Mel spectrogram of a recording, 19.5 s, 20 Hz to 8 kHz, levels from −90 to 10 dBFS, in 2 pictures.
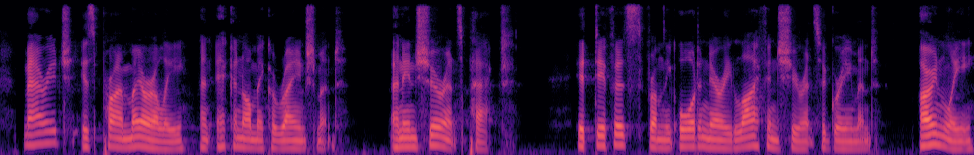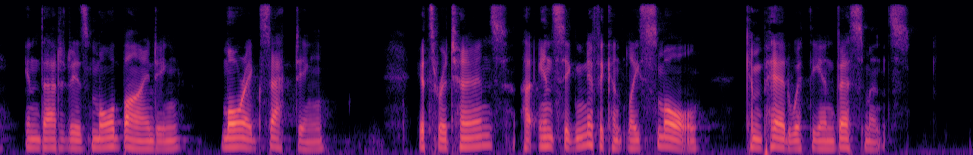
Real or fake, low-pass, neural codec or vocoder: fake; 7.2 kHz; codec, 16 kHz, 4 kbps, X-Codec, WavLM features, trained on Multilingual LibriSpeech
